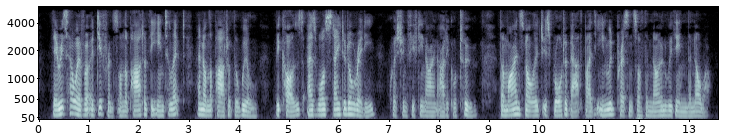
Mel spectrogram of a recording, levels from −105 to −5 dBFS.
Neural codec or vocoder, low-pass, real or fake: none; 5.4 kHz; real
